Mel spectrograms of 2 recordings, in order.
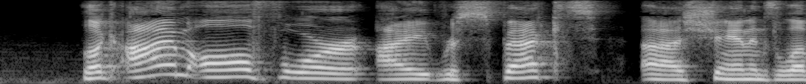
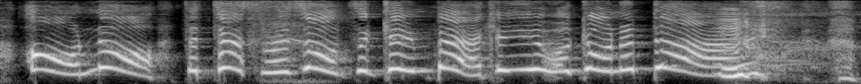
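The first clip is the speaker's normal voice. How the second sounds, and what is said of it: Mario character voice. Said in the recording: “that Mario impression is a little crazy ... hurting my feelings and my ears with that accent”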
